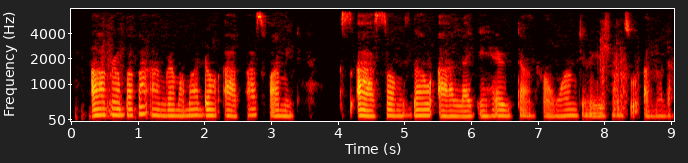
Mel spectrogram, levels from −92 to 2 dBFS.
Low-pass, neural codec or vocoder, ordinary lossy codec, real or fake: 7.2 kHz; none; none; real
